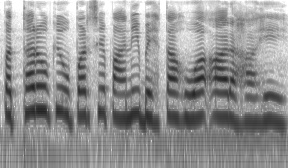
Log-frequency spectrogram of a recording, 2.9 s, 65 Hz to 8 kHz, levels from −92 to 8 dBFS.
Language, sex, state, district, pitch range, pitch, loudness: Hindi, female, Madhya Pradesh, Bhopal, 270-295 Hz, 280 Hz, -14 LUFS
